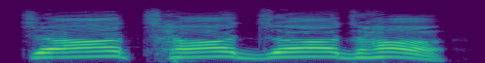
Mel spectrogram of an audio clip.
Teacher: च, छ, ज, झ यह सारे क्या से बोले जाते हैं? तालु से।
